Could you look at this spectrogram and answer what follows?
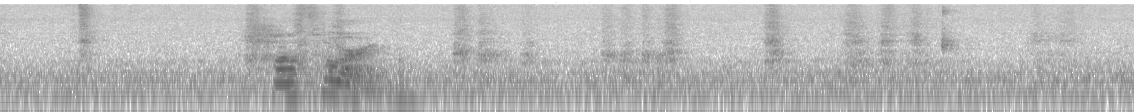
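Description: A pen scratches out a short handwritten label on a vinegar jar in a couple of brisk strokes, close and fairly loud, while someone talks quietly over it.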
